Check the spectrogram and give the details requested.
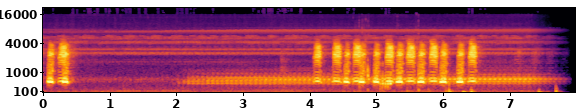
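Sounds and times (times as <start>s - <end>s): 
Mexican treefrog Smilisca baudinii calling: 0.0s - 0.6s, 2.1s - 7.7s
constant high-pitched drone: 2.0s - 7.9s.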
